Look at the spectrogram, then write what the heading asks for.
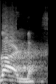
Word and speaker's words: guard: You totally silent আছে, যেমন ধরো গার্ড, GUARD, ধরো আমি জি বাদ দিলাম, GARD গার্ড, একই তো হচ্ছে, অর্থাৎ ইউ থাকলেও গার্ড, ইউ না থাকলেও গার্ড, তাই কিন্তু দেখো এখানে ইউ উচ্চারিত হচ্ছে না, গার্ড।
